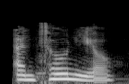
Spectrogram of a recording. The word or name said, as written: antonio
